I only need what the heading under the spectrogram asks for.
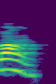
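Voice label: "born", Nigerian Pidgin, female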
